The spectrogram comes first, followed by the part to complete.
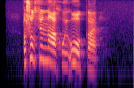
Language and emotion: Russian, angry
